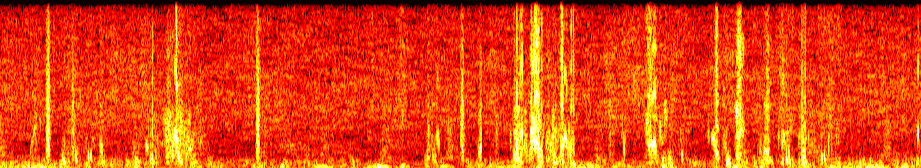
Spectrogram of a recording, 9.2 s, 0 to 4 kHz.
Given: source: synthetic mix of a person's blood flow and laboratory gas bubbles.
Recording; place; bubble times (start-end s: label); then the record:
Doppler ultrasound of blood flow; subclavian vein
0.31-0.40 s: bubbles
0.60-0.70 s: bubbles
0.73-0.82 s: bubbles
0.85-0.96 s: bubbles
0.99-1.05 s: bubbles
1.45-2.00 s: bubbles
4.26-4.42 s: bubbles
4.60-4.82 s: bubbles
5.10-5.78 s: bubbles
6.21-6.28 s: bubbles
6.44-6.71 s: bubbles
6.78-6.87 s: bubbles
7.07-7.28 s: bubbles
7.34-7.49 s: bubbles
7.57-7.96 s: bubbles
7.98-8.11 s: bubbles
8.18-8.42 s: bubbles
9.14-9.22 s: bubbles
From the record:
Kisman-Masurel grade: 232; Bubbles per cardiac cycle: several, 3 to 8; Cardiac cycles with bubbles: 50 to 99%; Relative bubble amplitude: moderate (0.250 to 0.450); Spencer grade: 3 (all of the cardiac periods contain showers or single bubble signals, but not dominating or overriding the cardiac motion signals); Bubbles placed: anywhere in the cardiac cycle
